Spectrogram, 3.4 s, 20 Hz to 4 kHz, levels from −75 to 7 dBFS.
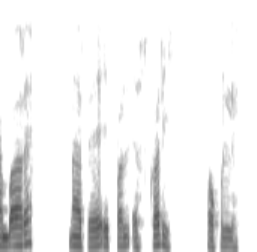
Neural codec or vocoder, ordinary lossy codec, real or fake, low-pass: none; MP3, 32 kbps; real; 3.6 kHz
